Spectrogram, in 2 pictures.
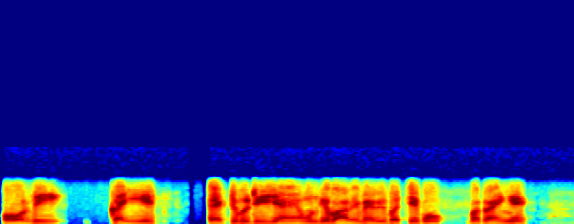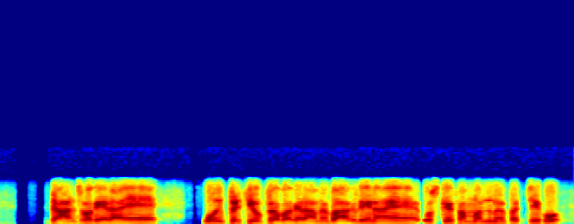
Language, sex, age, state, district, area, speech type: Hindi, male, 45-60, Rajasthan, Bharatpur, urban, conversation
